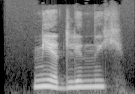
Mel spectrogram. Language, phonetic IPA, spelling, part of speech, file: Russian, [ˈmʲedlʲɪn(ː)ɨj], медленный, adjective, Ru-медленный.ogg
- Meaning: slow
